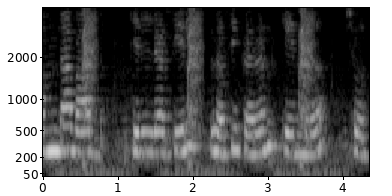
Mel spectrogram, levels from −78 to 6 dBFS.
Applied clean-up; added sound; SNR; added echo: none; Breathing; 18 dB; reverberation time 0.3 s.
